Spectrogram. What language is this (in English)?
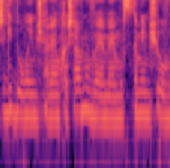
Hebrew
